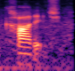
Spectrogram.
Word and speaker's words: cottage: A smaller house is called a cottage. There are a lot of cottages here. Pronunciation. The T makes a fast D. Cott cott cottage.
